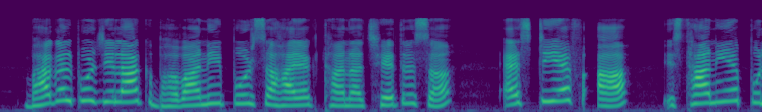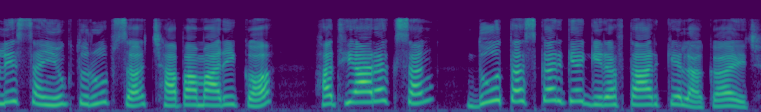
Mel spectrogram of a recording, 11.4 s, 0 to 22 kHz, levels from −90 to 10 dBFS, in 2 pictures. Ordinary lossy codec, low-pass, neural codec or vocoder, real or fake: none; 10.8 kHz; none; real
